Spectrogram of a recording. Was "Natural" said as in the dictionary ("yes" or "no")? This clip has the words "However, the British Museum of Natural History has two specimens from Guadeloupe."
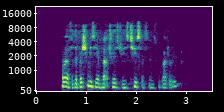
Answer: no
